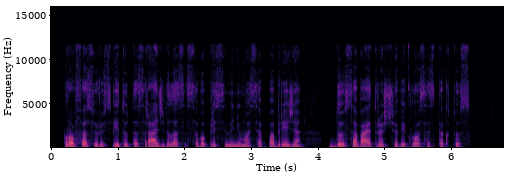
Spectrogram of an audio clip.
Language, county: Lithuanian, Vilnius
